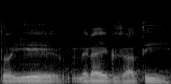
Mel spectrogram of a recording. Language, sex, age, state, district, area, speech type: Urdu, male, 30-45, Delhi, Central Delhi, urban, spontaneous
